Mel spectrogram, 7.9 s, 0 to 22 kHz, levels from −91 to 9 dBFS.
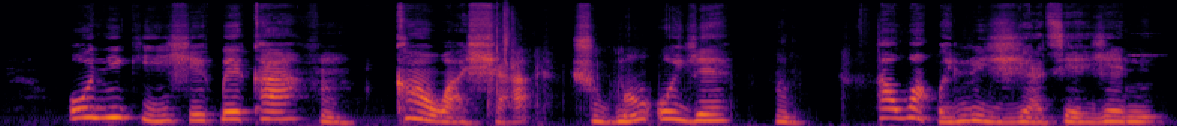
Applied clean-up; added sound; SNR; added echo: neural mask model DeepFilterNet 3.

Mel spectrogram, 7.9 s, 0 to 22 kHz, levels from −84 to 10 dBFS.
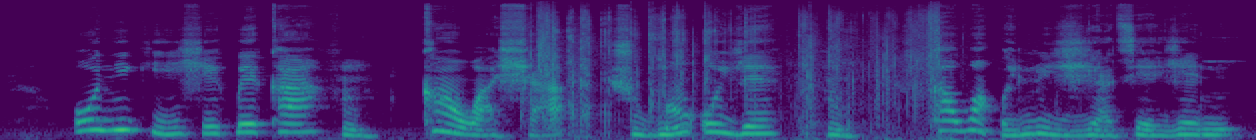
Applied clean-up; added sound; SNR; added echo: none; Tearing; 13 dB; none.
